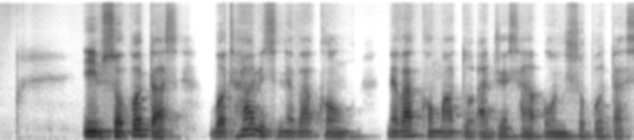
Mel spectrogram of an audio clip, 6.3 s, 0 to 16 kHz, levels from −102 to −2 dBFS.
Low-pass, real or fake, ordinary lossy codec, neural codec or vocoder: 14.4 kHz; fake; none; autoencoder, 48 kHz, 32 numbers a frame, DAC-VAE, trained on Japanese speech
